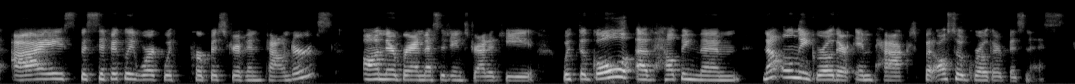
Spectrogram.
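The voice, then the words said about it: American accent. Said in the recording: “as you can tell by my accent, I am based in the US”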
